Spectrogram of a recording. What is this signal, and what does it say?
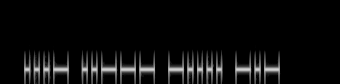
Morse code, heard as a keyed tone, about 25 wpm, 700 Hz. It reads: V26K
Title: Call Signs Repeated 2x - 25wpm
